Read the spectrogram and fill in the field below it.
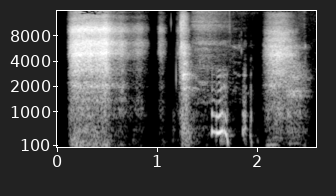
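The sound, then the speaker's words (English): A person imitates a steam train with their voice: a long breathy hiss, short puffs, a brief rising-and-falling tonal whoop, then another sustained hiss. No words are spoken. “I'm just a train.”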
